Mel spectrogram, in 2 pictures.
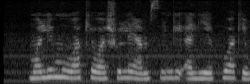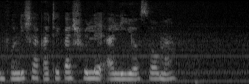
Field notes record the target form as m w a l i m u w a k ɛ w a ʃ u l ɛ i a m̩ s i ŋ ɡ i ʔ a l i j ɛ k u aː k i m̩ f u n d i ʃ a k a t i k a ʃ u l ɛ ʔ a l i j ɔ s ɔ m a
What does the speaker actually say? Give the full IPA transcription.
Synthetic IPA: m w a l i m u w a k ɛ w a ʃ u l ɛ j a m̩ s i ŋ ɡ i ʔ a l i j ɛ k u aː k i m̩ f u n d i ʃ a k a t i k a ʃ u l ɛ ʔ a l i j ɔ s ɔ m a

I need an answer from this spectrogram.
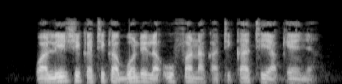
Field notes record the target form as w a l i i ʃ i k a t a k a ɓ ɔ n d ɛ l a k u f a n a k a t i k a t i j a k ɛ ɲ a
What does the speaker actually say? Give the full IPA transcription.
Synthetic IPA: w a l i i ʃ i k a t i k a ɓ ɔ n d ɛ l a ʔ u f a n a k a t i k a t i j a k ɛ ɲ a

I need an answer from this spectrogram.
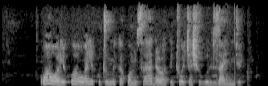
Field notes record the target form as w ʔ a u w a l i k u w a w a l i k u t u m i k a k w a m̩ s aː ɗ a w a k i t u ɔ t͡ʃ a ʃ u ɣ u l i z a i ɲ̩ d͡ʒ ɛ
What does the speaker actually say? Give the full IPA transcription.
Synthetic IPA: w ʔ a ɔ w a l i k u w a w a l i k u t u m i k a k w a m̩ s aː ɗ a w a k i t u ɔ t͡ʃ a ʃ u ɣ u l i z a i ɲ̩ d͡ʒ ɛ

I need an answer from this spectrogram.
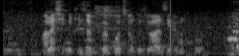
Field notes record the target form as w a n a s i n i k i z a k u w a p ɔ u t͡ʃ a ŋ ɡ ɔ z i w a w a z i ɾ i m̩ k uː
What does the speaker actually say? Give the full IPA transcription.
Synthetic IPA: w a n a ʃ i n i k i z a k u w ɛ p ɔ u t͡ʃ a ŋ ɡ u z i w a w a z i ɾ i m̩ k uː

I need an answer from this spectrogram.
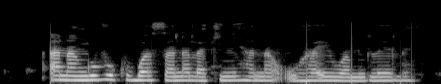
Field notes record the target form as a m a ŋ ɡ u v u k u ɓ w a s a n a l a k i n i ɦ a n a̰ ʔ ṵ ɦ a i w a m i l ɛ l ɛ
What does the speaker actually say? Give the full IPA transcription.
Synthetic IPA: a n a ŋ ɡ u v u k u ɓ w a s a n a l a k i n i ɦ a n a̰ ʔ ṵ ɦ a i w a m i l ɛ l ɛ

